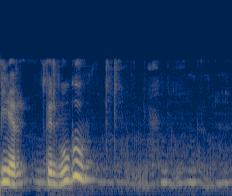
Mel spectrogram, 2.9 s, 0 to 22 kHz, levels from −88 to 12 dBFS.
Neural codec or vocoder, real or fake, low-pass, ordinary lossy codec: autoencoder, 22.05 kHz, a latent of 192 numbers a frame, VITS, trained on one speaker; fake; 7.2 kHz; Opus, 64 kbps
